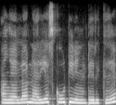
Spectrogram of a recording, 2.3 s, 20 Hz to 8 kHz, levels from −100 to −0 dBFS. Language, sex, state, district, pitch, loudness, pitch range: Tamil, female, Tamil Nadu, Nilgiris, 230 Hz, -11 LUFS, 225-255 Hz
